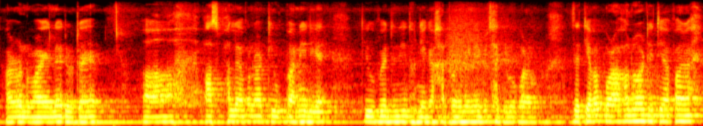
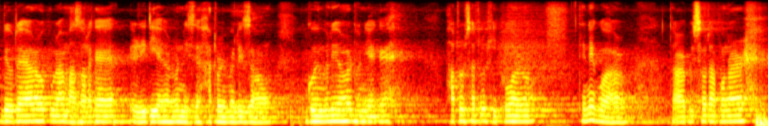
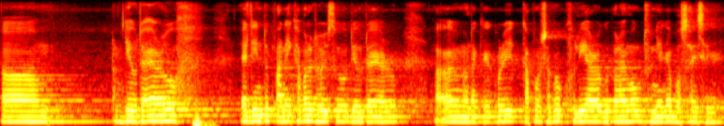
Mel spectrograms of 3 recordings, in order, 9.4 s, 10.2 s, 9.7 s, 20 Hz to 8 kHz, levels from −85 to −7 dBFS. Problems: echo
